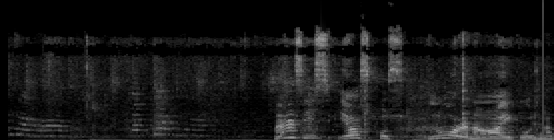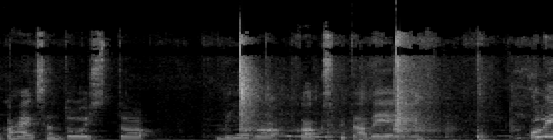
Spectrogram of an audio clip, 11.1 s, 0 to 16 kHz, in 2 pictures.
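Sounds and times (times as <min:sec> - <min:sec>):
cat meowing faintly: 0:00.1 - 0:02.3.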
